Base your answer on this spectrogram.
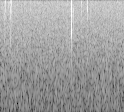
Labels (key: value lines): label: ambient
recorder: HydroMoth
